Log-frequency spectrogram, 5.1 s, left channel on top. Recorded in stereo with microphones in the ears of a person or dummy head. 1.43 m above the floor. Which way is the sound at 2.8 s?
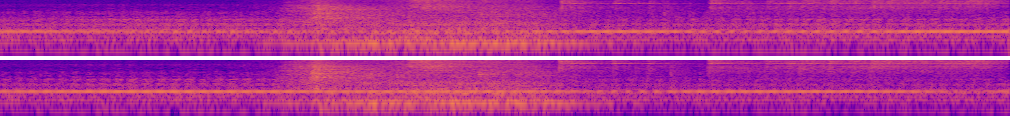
30° right (ahead or behind).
